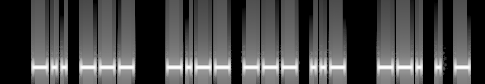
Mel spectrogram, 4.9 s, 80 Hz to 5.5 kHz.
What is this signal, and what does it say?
Morse code, heard as a keyed tone, about 25 wpm, 600 Hz. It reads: DO YOU GET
